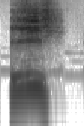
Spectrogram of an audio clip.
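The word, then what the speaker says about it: Rhee: C'est Syngman, ça s'écrit Ri, mais ça se prononce Li. Et c'est devenu Li.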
